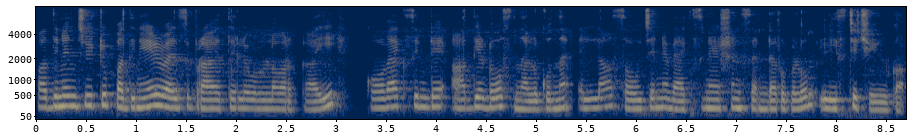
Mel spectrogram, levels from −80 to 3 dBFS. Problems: none marked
